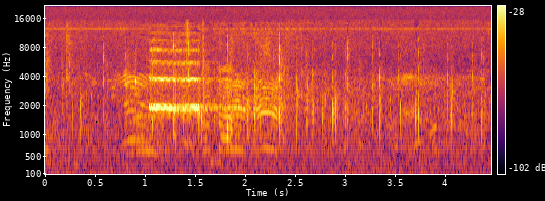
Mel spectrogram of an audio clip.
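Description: A referee's whistle blown once, a steady blast of about half a second starting about a second in, signalling the try just grounded by the posts. Faint shouts from players and onlookers around it.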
